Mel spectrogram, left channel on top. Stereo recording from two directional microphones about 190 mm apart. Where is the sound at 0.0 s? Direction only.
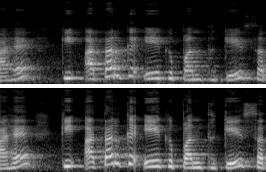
40° right (ahead or behind).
